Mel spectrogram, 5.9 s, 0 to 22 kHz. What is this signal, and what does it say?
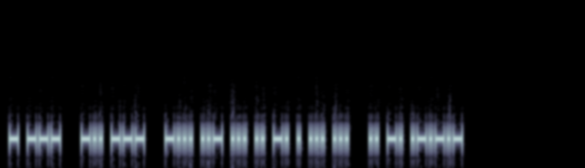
Morse code, heard as a keyed tone, about 40 wpm, 700 Hz. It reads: TO DO BUSINESS IN.
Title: Sentences from Top 1000 Words - Review Part 3 - 40wpm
